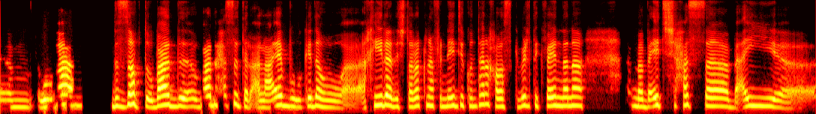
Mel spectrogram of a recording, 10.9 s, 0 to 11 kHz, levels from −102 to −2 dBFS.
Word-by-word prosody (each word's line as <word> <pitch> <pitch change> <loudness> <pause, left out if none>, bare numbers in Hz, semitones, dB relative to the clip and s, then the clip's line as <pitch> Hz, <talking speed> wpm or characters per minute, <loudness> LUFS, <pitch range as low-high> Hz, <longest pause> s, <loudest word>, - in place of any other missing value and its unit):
آمم، 205 -1 -6
وبعد 250 +5 +2 0.4
بالضبط 235 +3 +3
وبعد 245 +3 +6
بعد 230 +4 +2
حصة 270 +1 -5
الألعاب 230 +4 +1
وكده 230 +3 +1
وأخيرًا 260 - 0
اشتركنا 240 +4 -2
في 245 0 -12
النادي، 240 +3 -2
كنت 235 +2 -7
أنا 290 +1 0
خلاص 225 -6 -2
كبرت 245 +3 -4
كفاية 245 +1 0
إن 245 -1 0
أنا 250 0 +1 0.6
ما 230 -2 0
بقيتش 240 +4 -1
حاسة 235 -2 +1
بأي 235 +2 -2
آآ، 335 - -10
240 Hz, 130 wpm, -23 LUFS, 220-260 Hz, 0.6 s, وبعد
